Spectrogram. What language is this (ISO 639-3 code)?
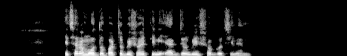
ben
